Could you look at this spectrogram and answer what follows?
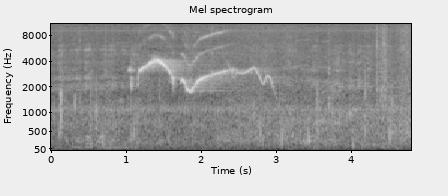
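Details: Scaly laughingthrush at Eaglenest in Arunachal Pradesh, India, giving a drawn-out whistled phrase that rises, dips and rises again over about two seconds, clear above a hissing forest background.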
